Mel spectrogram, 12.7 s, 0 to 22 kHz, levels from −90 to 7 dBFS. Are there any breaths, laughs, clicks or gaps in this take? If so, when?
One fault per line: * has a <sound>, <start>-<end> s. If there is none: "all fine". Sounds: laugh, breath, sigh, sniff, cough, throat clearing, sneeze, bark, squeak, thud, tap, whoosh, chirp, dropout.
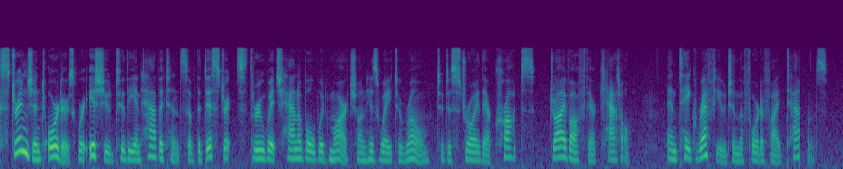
* has a dropout, 12.0-12.1 s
